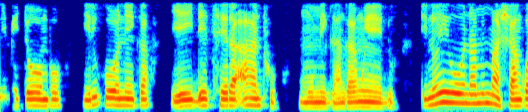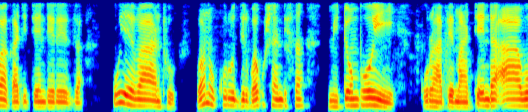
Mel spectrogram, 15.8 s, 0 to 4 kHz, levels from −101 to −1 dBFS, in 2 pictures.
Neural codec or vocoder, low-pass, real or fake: none; 3.6 kHz; real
